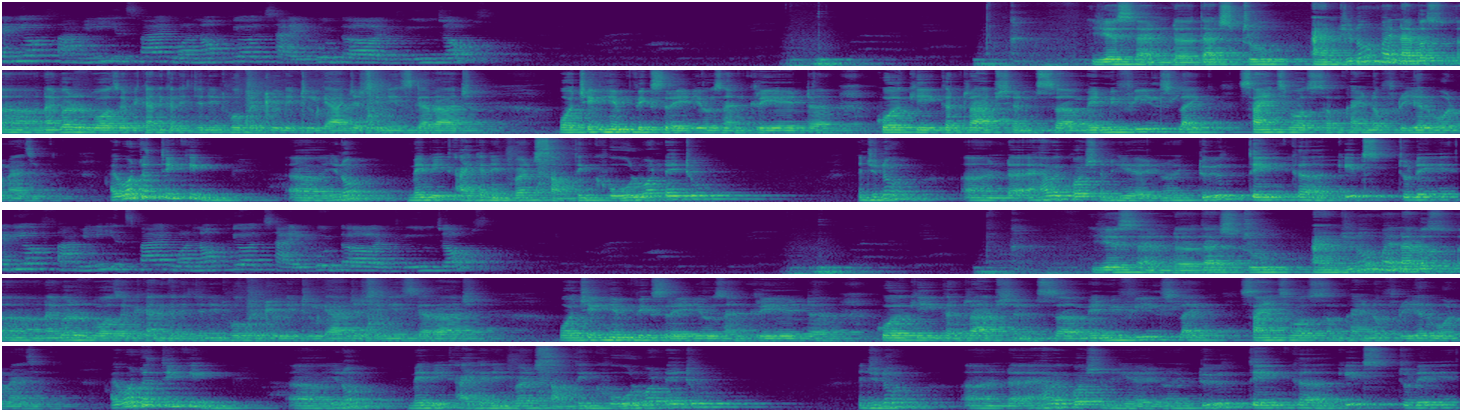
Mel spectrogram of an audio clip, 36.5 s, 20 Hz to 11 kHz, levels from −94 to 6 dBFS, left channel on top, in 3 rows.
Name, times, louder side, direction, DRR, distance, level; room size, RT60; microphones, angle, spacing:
voice 1, 0.0-4.0 8.3-8.5 9.0-9.1 26.5-26.7, right 2 dB, 75° right, 0.7 m, -43 dB
voice 2, 6.6-6.9 8.1-8.5 9.1-16.2 16.8-24.7 25.2-26.2 26.7-27.4 27.7-30.4 31.4-31.9 32.3-36.4, left 3 dB, 70° left, 0.4 m, -27 dB
3.7 x 2.2 x 2.5 m
head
